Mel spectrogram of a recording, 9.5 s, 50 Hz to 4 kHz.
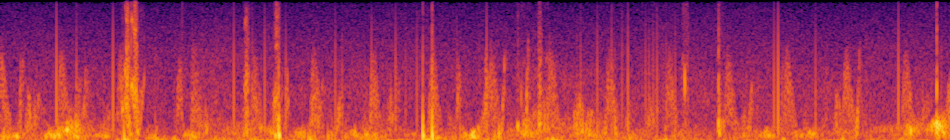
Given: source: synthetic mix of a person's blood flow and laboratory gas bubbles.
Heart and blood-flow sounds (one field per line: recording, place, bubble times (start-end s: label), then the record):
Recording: Doppler ultrasound of blood flow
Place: subclavian vein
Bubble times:
1.19-1.45 s: bubbles
2.42-2.52 s: bubbles
2.72-2.82 s: bubbles
5.14-5.50 s: bubbles
6.81-6.88 s: bubbles
7.16-7.27 s: bubbles
From the record:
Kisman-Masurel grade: 122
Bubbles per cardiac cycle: 1 to 2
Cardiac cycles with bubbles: 10 to 50%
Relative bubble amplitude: moderate (0.250 to 0.450)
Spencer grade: 2 (many but less than half of the cardiac periods contain bubble signals, singularly or in groups)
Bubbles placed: anywhere in the cardiac cycle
